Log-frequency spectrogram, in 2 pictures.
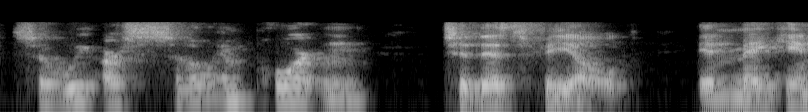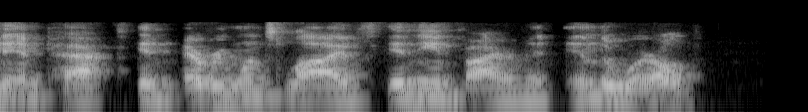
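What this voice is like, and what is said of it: Emotional voice. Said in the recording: “got a bit emotional”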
